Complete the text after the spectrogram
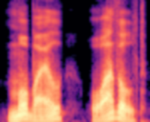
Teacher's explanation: un hablante americano tiende a poner el estrés en la primera sílaba en palabras como mobile o adult y sin embargo desplaza el acento a la segunda sílaba al decir garage.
